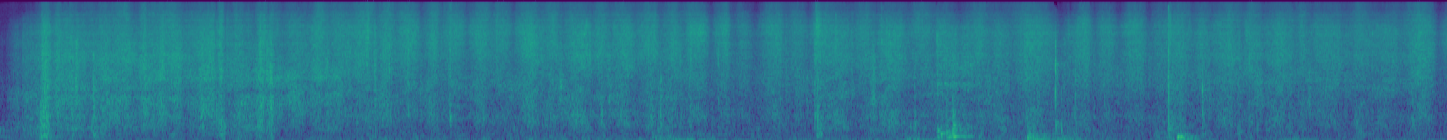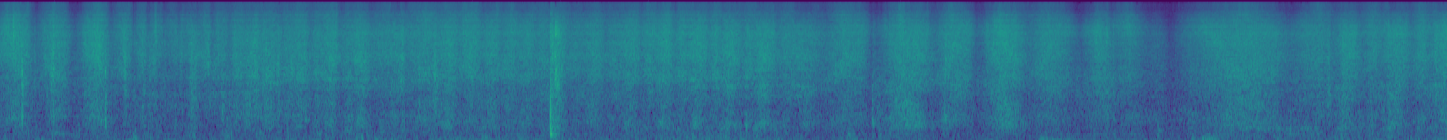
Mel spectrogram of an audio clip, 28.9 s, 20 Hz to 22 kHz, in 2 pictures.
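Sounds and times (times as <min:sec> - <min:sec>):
cloth wiping a countertop: 0:00.1 - 0:28.9.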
